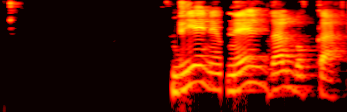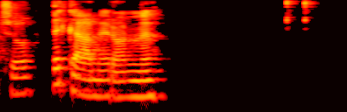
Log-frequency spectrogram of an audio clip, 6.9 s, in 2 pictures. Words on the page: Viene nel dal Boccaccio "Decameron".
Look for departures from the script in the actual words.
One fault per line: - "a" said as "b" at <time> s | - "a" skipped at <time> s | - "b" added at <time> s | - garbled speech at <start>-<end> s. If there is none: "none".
none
